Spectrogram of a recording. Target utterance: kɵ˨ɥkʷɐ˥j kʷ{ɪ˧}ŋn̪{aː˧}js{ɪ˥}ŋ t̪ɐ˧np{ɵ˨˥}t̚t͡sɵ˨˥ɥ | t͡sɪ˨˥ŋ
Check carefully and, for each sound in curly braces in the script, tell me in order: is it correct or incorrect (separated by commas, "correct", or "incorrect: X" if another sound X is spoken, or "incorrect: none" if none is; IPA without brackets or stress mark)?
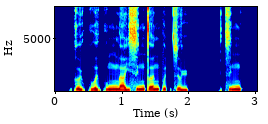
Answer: correct, incorrect: aː˨˩, incorrect: ɪ˨˥, correct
